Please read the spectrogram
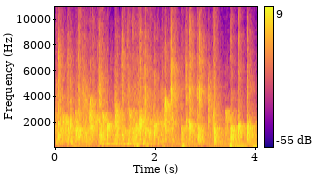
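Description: Audience applauding: a steady, dense patter of hand claps.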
